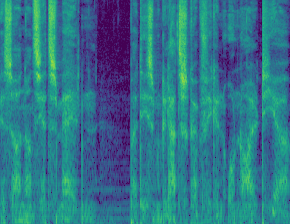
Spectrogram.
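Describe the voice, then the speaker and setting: A man whispering at a fairly slow pace, with music in the background. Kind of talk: ASMR-style gaming let's play with comedic rants.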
